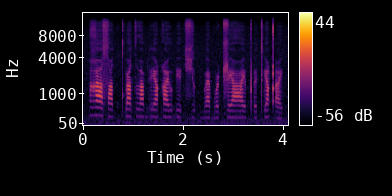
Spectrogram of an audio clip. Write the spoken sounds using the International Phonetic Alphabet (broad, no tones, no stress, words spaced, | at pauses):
ʁasˤɛtˤ kʷʼɛtˤðˤə brɛqeʊ̯ʔɪʔɕʊʔ babɔʈ͡ʂɛʕɛ pʼətʼɪqʼe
